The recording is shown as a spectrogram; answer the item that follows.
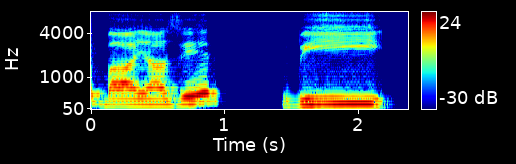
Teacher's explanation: बाजेर बी से बायाजेर बी, जज़म वाली या से पहले जेर आए तो या मद्दा कहलाता है। या मद्दा को भी एक अलिफ के बराबर खींच कर पढ़ेंगे।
